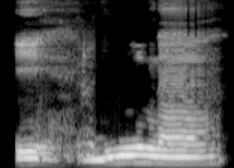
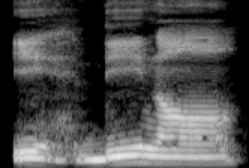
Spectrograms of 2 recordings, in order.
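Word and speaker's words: اهدنا: Ketika membaca ihdina, nanya itu ibu bacanya no bukan ihdina. Coba ibu bedakan. Ihdina. Ikuti ihdina dengan ihdino.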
